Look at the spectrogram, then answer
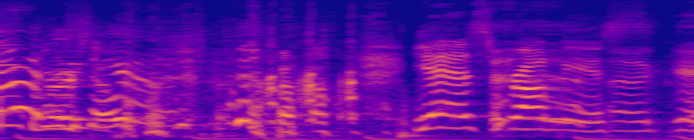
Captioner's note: laughter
